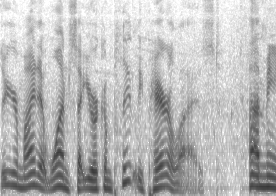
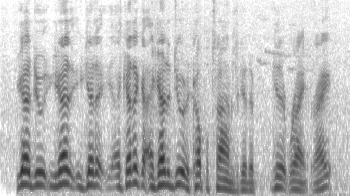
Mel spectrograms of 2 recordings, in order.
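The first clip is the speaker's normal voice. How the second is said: usual speaking voice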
